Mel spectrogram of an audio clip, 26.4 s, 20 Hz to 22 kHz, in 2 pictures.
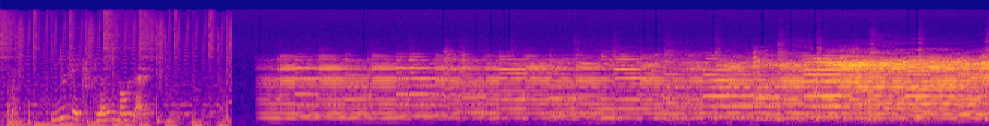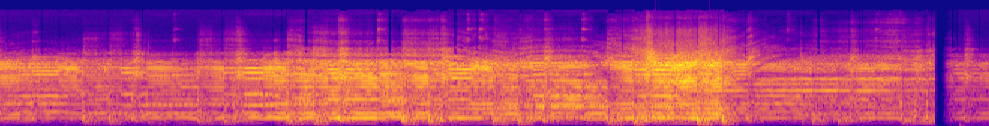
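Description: X3S portable speaker playing guitar music from a USB flash drive. The drive is plugged in first, with a few clicks of handling, and the music starts about three and a half seconds in. It grows louder about nine seconds in and plays loud, a level at which the reviewer hears distortion from the small speaker.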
